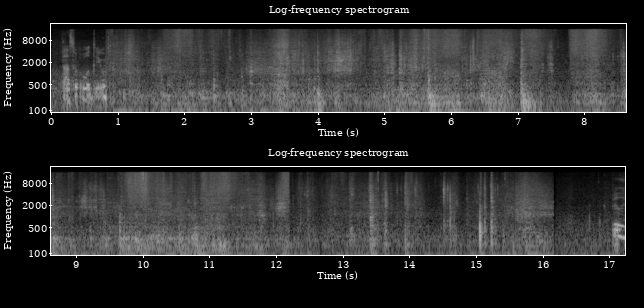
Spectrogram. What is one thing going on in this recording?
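Wood shavings rustle and crunch as hands rake through them.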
